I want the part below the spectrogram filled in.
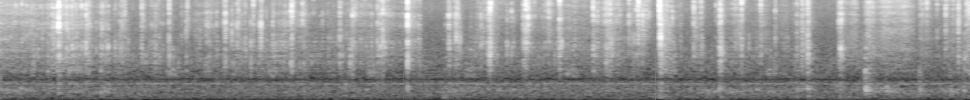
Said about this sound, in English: So now you're going to fold this into thirds.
